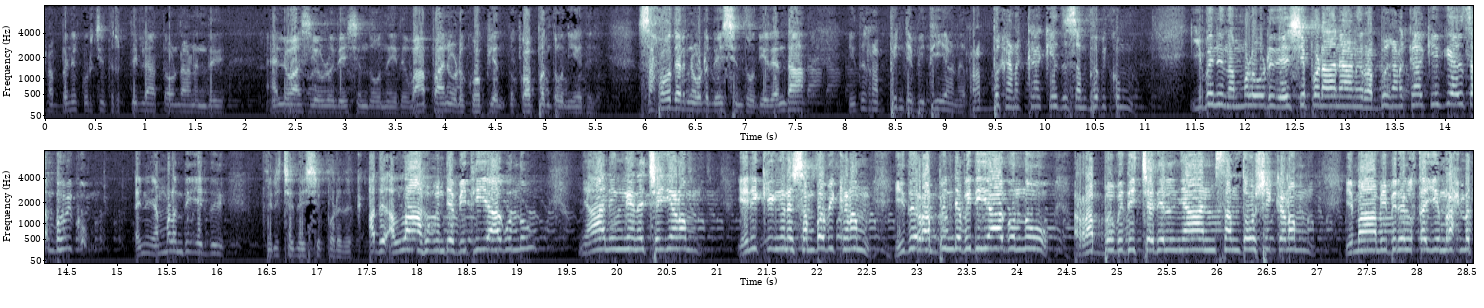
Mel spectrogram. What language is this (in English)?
Malayalam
